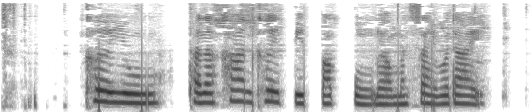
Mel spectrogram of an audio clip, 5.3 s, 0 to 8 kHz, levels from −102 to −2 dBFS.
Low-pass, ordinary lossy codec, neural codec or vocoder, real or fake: 7.2 kHz; MP3, 32 kbps; none; real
